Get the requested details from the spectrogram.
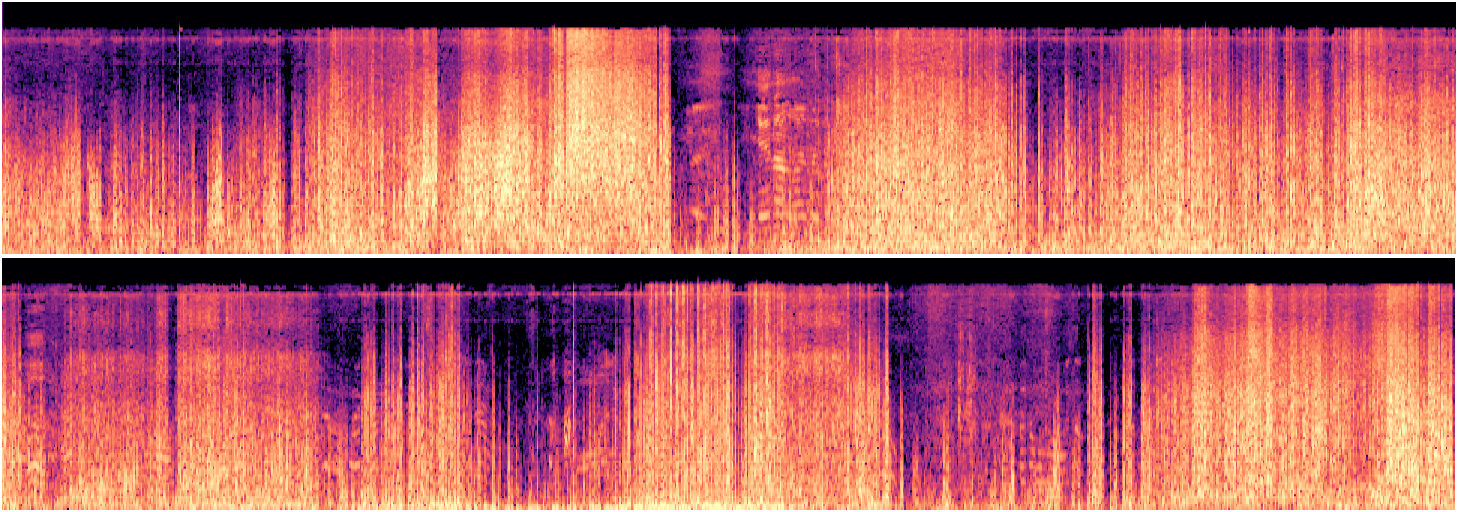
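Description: Strong wind roars across the microphone outdoors.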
